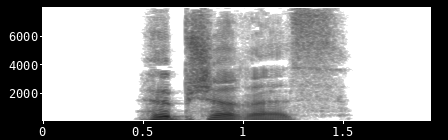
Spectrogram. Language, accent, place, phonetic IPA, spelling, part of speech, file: German, Germany, Berlin, [ˈhʏpʃəʁəs], hübscheres, adjective, De-hübscheres.ogg
- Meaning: strong/mixed nominative/accusative neuter singular comparative degree of hübsch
